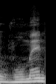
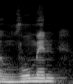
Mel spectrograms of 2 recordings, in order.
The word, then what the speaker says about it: women: Ladies होती हैं, जो वुमेन होती हैं, उसका प्लूरल होता है WOMEN। बहुत सारे लोग उसे वुमेन बोलते हैं, लेकिन उसे सही तरीके से प्रोनाउंस किया जाएगा विमेन, विमेन।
